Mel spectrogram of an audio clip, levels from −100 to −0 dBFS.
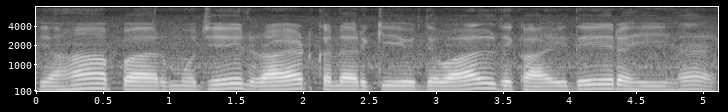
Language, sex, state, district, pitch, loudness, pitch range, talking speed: Hindi, male, Madhya Pradesh, Katni, 135 Hz, -15 LUFS, 130-150 Hz, 130 wpm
